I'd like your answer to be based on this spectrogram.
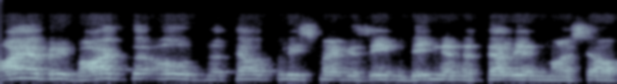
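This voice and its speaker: A man speaks with a South African accent and a high pitch. His pitch varies in an ordinary way. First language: Afrikaans. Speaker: retired police brigadier and historian. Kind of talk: question and answer; lecture.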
